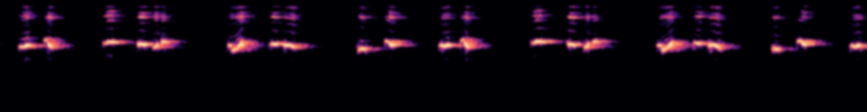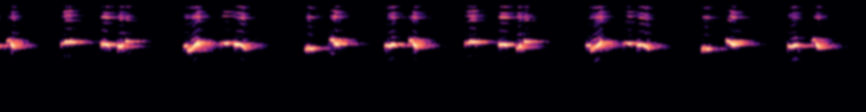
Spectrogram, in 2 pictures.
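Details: A yellow-vented bulbul delivering the long 'ropel' song style used to prompt other bulbuls to sing, with evenly spaced double-note chirps repeating rapidly and tirelessly over about nine seconds in a quiet setting.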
